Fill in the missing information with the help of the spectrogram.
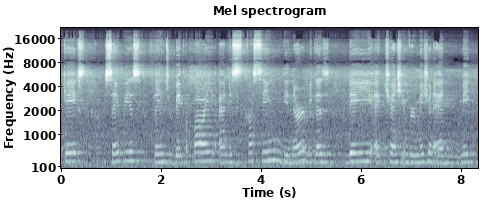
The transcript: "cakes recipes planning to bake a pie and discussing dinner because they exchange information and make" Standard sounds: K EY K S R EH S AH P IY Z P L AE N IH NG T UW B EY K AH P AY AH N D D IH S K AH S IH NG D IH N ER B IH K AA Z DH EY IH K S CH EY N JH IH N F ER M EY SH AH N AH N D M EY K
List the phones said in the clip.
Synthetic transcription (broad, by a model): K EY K S S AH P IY S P L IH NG T UW B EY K AH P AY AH N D D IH S K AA S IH NG D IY N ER B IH K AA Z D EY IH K CH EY N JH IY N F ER M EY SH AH N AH N M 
